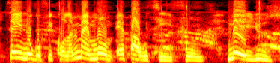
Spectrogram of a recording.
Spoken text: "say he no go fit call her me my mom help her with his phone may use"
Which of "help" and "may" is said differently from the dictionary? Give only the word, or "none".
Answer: help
